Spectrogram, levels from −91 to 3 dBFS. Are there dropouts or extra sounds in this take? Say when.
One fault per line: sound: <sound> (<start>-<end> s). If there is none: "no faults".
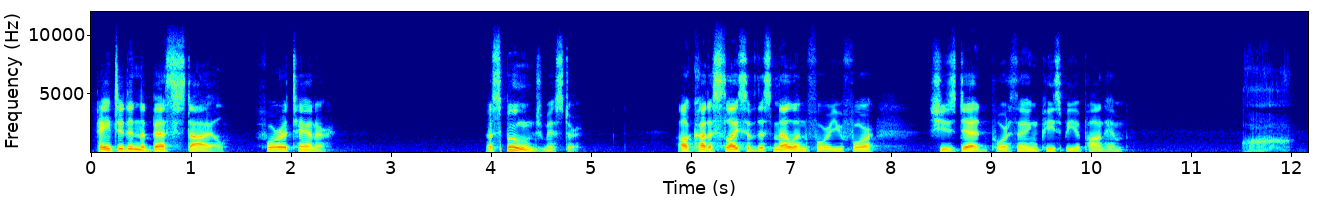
sound: throat clearing (11.5-12.1 s)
